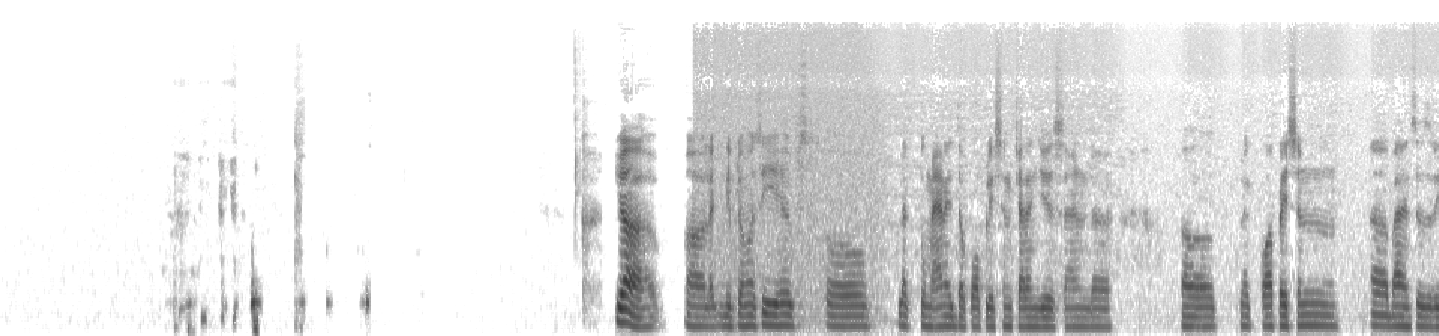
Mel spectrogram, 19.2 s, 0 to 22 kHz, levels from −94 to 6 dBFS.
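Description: At 9.23 s the noise suppressor is caught catching up. The room noise jumps by about 24 dB at roughly 9 s, and the suppressor's estimate of the background lags behind that jump. For a short stretch the louder noise passes with little reduction, settling about 20 dB below the speech. Over the 2.58 s that follow, the estimate adapts and the background sinks by about 7 dB, so the background noise audibly fades down until it levels off at 11.81 s.

Between 15.07 and 15.34 s, speech is cut by the noise suppressor. The suppressor mistakes part of the speech for background and attenuates it together with the noise, dropping it by about 17 dB at the deepest point. Only around 150 ms within that span is affected, but the quieter detail there is pulled down hard, so soft sounds or word endings come across as swallowed and faint rather than cleanly ending.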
